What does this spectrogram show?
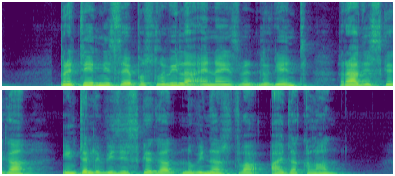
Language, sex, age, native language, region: Slovenian, female, 50-59, Slovenian, Savinja region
